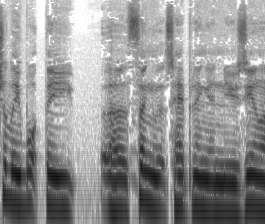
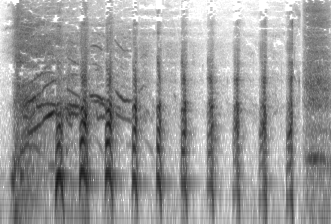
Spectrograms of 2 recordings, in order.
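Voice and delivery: laugh at own impression; 13 semitones higher than usual. Real, not acted. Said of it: "done with a funny impression".

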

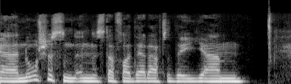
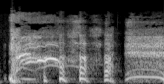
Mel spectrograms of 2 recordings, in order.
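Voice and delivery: laughing. Real, not acted. Host laughs at comment.

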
